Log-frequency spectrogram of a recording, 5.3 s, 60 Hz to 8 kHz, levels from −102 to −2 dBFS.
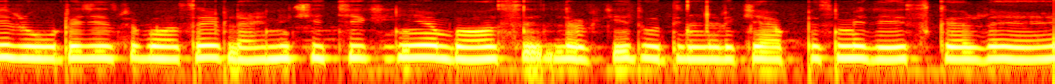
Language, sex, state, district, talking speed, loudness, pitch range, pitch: Hindi, female, Bihar, West Champaran, 225 wpm, -13 LUFS, 260-275 Hz, 270 Hz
